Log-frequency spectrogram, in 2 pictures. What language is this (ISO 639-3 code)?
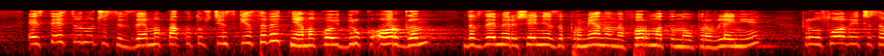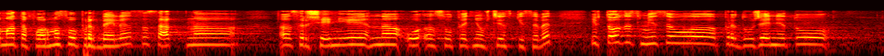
bul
